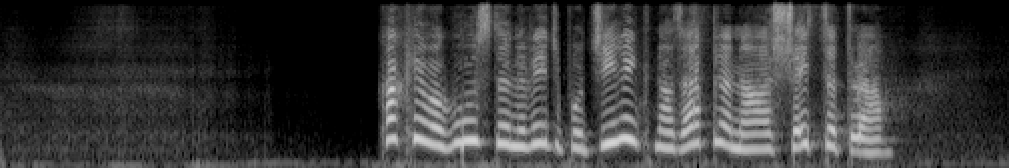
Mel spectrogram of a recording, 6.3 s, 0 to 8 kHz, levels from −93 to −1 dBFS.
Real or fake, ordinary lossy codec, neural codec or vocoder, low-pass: fake; Opus, 64 kbps; codec, 16 kHz in and 24 kHz out, 0.4 kbps, LongCat-Audio-Codec, two codebook decoder; 7.2 kHz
